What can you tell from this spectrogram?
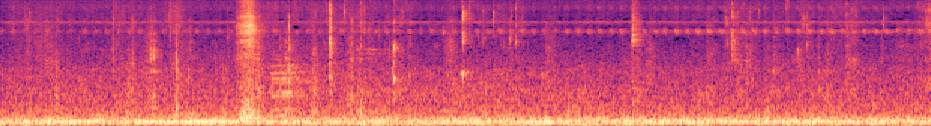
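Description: A person eating rice and chicken by hand, with chewing and scattered small clicks and smacks, the sharpest about two seconds in, over a steady low hum.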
